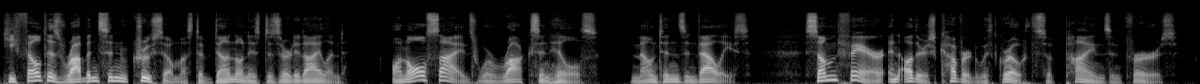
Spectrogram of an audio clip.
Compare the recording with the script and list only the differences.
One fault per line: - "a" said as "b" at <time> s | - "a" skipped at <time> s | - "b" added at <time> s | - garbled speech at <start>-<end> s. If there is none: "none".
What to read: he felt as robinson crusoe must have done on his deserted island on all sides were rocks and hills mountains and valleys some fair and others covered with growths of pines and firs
none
